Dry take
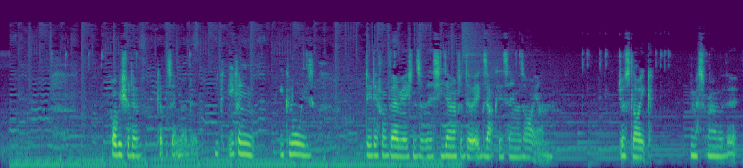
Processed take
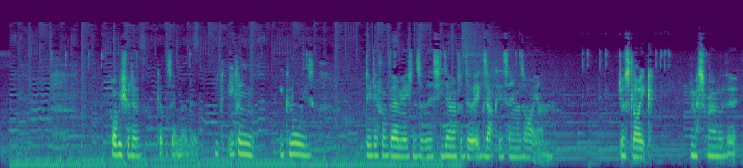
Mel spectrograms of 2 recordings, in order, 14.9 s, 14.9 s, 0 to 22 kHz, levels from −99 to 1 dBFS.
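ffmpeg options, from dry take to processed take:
ffmpeg -i in.wav -af "asetnsamples=nb_out_samples=441:pad=0,asendcmd='2.76 equalizer g -9;4.23 equalizer g -1.5;9.46 equalizer g 6;12.49 equalizer g 14.5',equalizer=frequency=3000:width_type=o:width=1.4:gain=3" out.wav

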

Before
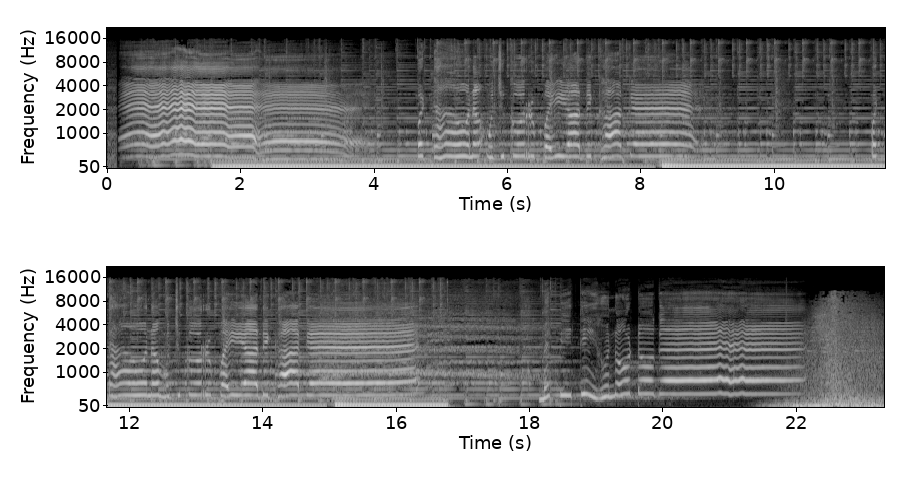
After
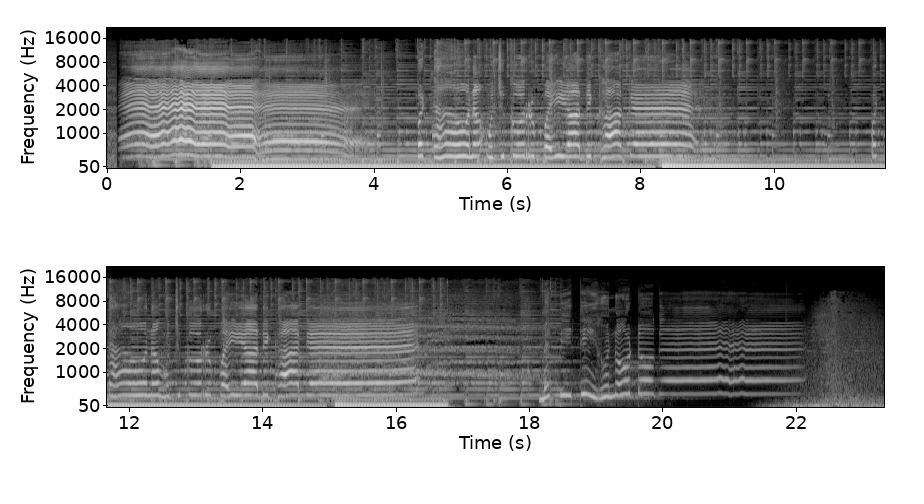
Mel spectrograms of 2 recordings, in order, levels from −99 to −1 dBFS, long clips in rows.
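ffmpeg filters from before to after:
ffmpeg -i in.wav -af "volume=5dB,afade=type=out:start_time=9.27:duration=0.46:silence=0.473151,afade=type=out:start_time=19.56:duration=0.47:silence=0.237137" out.wav

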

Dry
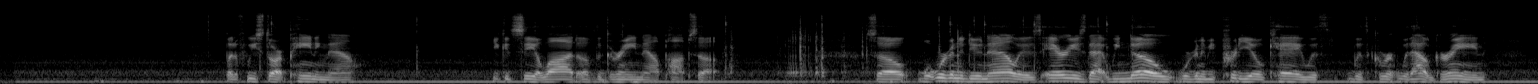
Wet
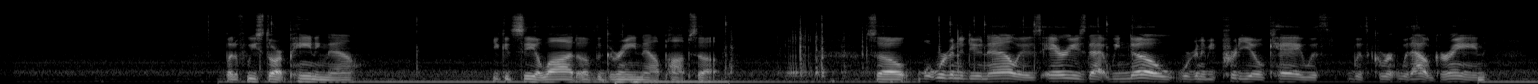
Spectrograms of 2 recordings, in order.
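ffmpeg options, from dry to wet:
ffmpeg -i in.wav -af "asetnsamples=nb_out_samples=441:pad=0,asendcmd='2.18 highpass f 160;6.15 highpass f 47;7.29 highpass f 180;9.2 highpass f 560;14.78 highpass f 180',highpass=520" out.wav

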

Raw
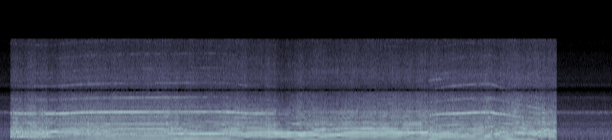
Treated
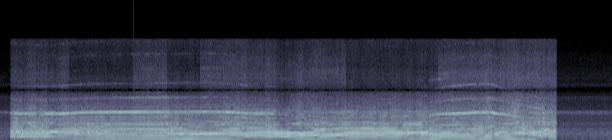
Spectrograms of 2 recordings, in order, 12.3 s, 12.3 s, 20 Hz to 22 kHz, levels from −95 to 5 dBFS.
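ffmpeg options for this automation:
ffmpeg -i in.wav -af "asetnsamples=nb_out_samples=441:pad=0,asendcmd='1.38 equalizer g -14;2.67 equalizer g -3.5;3.34 equalizer g -12;4 equalizer g 0;6.92 equalizer g -10;8.76 equalizer g 0.5',equalizer=frequency=11000:width_type=o:width=0.84:gain=-4" out.wav

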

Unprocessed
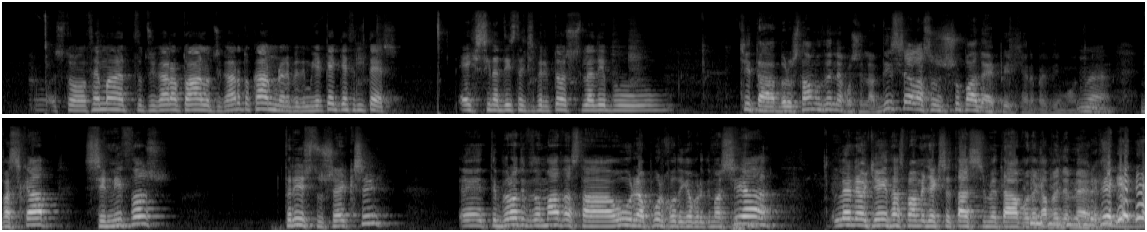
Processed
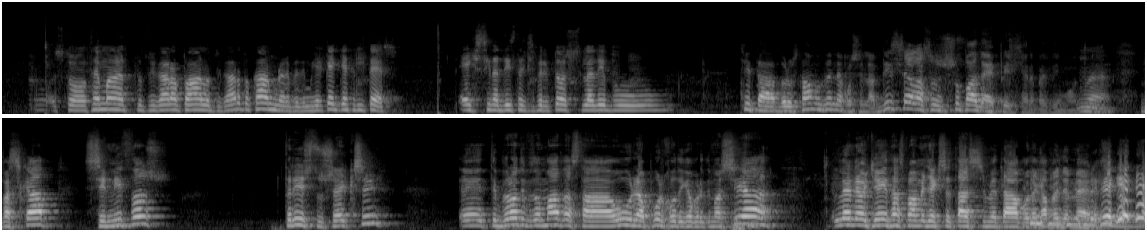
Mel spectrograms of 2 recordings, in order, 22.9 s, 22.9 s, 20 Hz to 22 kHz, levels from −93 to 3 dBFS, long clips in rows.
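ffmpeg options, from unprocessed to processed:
ffmpeg -i in.wav -af "asetnsamples=nb_out_samples=441:pad=0,asendcmd='1.24 lowpass f 1900;1.83 lowpass f 1200;3.17 lowpass f 3100;6.17 lowpass f 1300;8.42 lowpass f 2900;9.55 lowpass f 5800;11.88 lowpass f 10000;21.12 lowpass f 6100',lowpass=3700" out.wav

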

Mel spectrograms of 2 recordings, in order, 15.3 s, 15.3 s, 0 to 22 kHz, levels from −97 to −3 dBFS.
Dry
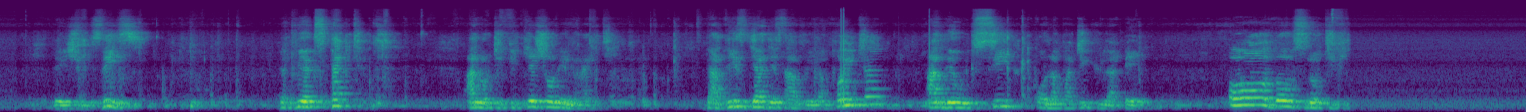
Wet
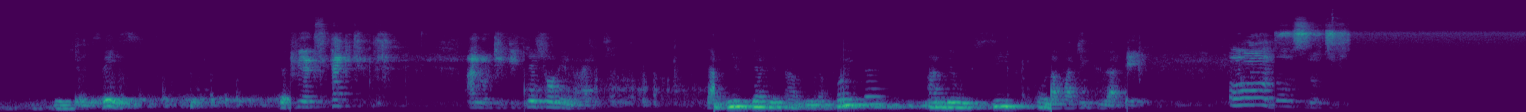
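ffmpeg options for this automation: ffmpeg -i in.wav -af "asetnsamples=nb_out_samples=441:pad=0,asendcmd='0.76 bandpass f 450;2.91 bandpass f 2400;5.25 bandpass f 790;7.15 bandpass f 190;10.52 bandpass f 750;11.28 bandpass f 2200;12.75 bandpass f 6400',bandpass=frequency=120:width_type=q:width=8.4:csg=0" out.wav

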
